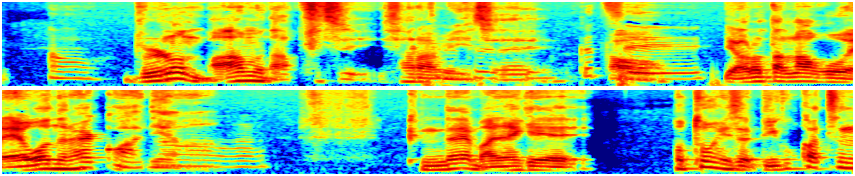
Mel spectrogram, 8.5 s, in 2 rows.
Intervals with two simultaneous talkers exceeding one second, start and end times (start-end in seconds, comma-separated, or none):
2.0-3.5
